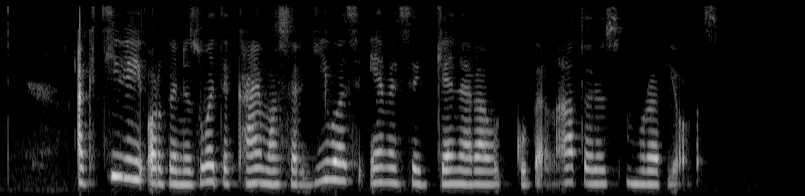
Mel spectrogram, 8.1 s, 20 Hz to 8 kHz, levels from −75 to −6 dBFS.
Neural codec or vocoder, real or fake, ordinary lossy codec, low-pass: none; real; AAC, 32 kbps; 7.2 kHz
